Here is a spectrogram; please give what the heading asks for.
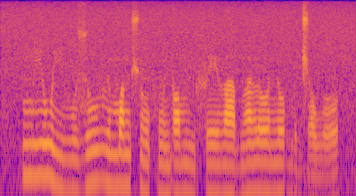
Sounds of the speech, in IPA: m iː˦ w iː˨ β u˨ z uː˦ β ɪ˦ m ɔ˦ n ʃ ũ˨ f ũ˨ j ɔ˦ m i˨ f eː˦ β a˦ b ã˦ l oː˦ n o˦ ɡʷ ɪ˨ d͡ʒ ɔ˨ w o˨˦

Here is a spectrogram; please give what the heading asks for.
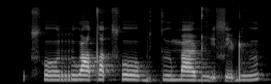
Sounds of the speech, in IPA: t͡sʰ oː r uː tˤ ɯ t͡sʰ oː b ḭ k ɯ m aː ɖʱ ḭ s ḭ ɖʱ ɯ

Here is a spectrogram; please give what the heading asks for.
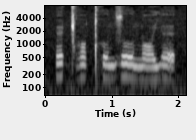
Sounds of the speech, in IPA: œ ɡ͡ǁ ɔ ǃʰ o n z o n ɔ j ə

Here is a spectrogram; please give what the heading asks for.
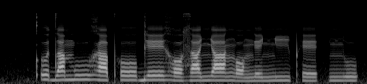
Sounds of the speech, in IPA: kʼ ʊ˦˨ d a˦ m uː˦ ɣ a˦ pʰ oː˦ ɡ eː˦ ɣ ɔ˨ z a˦ ɲ aː˦ ŋ ɔ˨ ŋ e˦ ɲ iː˦ pʰ e˦ | ɲ u˨

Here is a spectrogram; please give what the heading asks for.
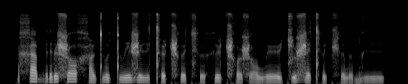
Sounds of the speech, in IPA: x a˦˨ b r ɛ˦ ʂ ɔ˦ x ɑ˨ tʷ ɑ˦ tʷ iː˦ ʐ ɨː˦ tʰ ə˦˨ ʈ͡ʂʰ ɵ˦ t͡sʰ ɵ˨ x ɨ˦ ʈ͡ʂʰ ɔ˨ ʂ ɔː˨ w øː˦ t͡ɕ u˦ ʐ ɛ˦ tʰ ɵ˨ t͡ʃʰ ə˨ w ə˨ b ɨː˦

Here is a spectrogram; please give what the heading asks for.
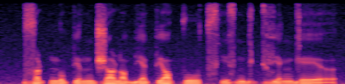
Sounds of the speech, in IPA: z ɒ ʈ n o pʲ ɒ n d͡ʒ ɒ ɳ ɒ bʲ æ pʲ ɒ t̪ u t͡sʰ i z ŋ ɡ e ʈ vʲ æ ŋ ɡ e ə̯

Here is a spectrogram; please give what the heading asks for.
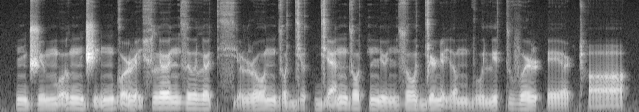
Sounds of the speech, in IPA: n d͡ʒ y˨ m o̰˧ l n d͡ʒ ḭ˨ ŋ ɡ o̰˦˨ ɭ ḭ˧ x l ø˦ n z ɯ˧ l ø˧ t sʲ o̰˨ l ɭ o˧ n d o˨ dʲ o˧ t dʲ æ̰˦ n d o˧ t n y˨ n z o˧ dʲ ɯ˧ ɳ ḭ˨ ə̯ m b u˨ lʲ ɯ˦ t v ɯ˧ ɭ ʔ e˨ ə̯ ʈʰ ɑ̰˦

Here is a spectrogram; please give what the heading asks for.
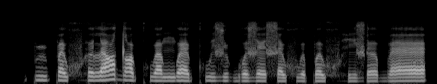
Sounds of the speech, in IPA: p ʉ p æ xʷ h ə l a dˤ a kʷʰ a ŋʷ æ kʷʰ i z ʉ ɡʷ ə z ɛ s æ xʷ ɛ p ɜ xʷ h i z ɾ ɜ b æ

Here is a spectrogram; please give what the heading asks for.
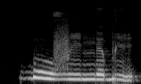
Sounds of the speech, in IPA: ɓ u v i ŋ ɪ b i

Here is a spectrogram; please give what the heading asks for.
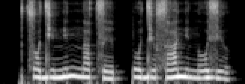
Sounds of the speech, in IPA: t͡s ɔ dʲ ʉ nʲ ʉ nː a t͡s e pː o dʲ ɔ s a nʲ ʉ n o zʲ ɤ

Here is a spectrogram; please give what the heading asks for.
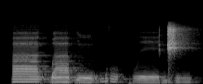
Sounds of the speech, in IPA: aː˦ ɡ͡b a˧ ɓ ĩ˨ ɓ u˦˨ kʷ eː˨ d͡ʒ i˧

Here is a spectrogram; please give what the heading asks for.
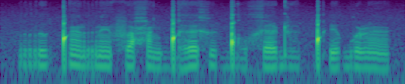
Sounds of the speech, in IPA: r ɯ ǃ ɛ̃ r ẽ f ɛ ħ ɛ̃ ɡ͡ǃ ɛ x ʉ ɡ͡ǃ o x ɛ ɖʱ ʏ ǃʼ e ɡʷ ɯ ɭ ɛ̃

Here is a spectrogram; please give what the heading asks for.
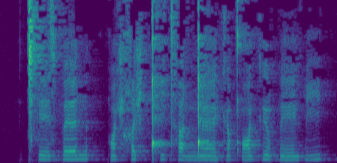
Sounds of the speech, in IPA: ǀʰ eː z p ɛ n | q ɔ̃ ʃ χ ɛ ʃ ǃʰ i tʰ a ŋ͡ǃ ɛ̃ː kʲ ũ qʼ ɔ̃ kʲ ɔ̃ p ẽː k͡p i

